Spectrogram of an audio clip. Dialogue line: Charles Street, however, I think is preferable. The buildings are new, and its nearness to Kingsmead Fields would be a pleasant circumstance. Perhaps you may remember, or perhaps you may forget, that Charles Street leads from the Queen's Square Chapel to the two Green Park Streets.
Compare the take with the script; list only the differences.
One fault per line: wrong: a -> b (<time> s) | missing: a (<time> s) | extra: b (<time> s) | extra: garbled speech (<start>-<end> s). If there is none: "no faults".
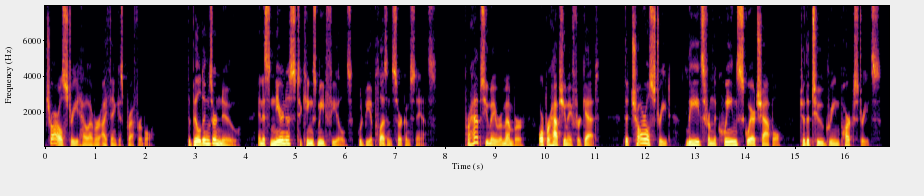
no faults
